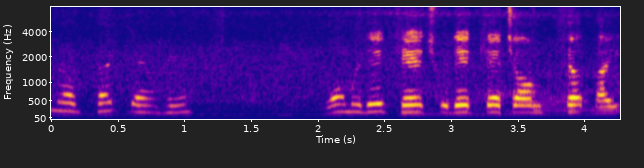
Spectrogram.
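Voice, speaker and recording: Speaking at a moderate pace, a man with an American accent has a high pitch and fairly even intonation. Noticeable background noise runs underneath. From Kentucky, Bowling Green. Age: 50s. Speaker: fishing channel host. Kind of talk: casual live stream chat. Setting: outdoors on a lake bank.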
